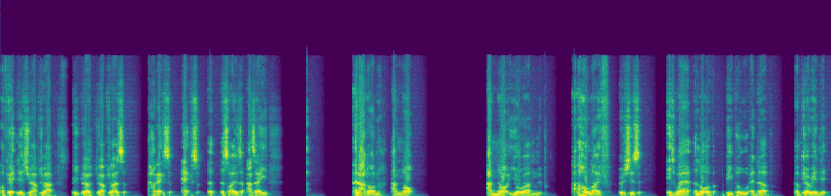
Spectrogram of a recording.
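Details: Man who has stammered since childhood, which he says worsens when tired, stressed or nervous; stuttering.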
